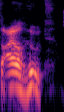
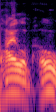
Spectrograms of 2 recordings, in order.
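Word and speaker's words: Isle Haute: No, it's Isle Hoot. Isle Hoot. H-A-U-T. I thought I've always called it Isle of. I always heard it called Isle of Ho, where the T-E is silent.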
